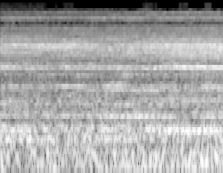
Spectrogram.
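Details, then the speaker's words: Gas furnace with no heat, control flashing pressure-switch-open codes: the inducer fan motor gives a harsh, steady roar with a high whistle and sounds rough; pressure problems with the inducer assembly suspected, not confirmed. "Definitely got some pressure problems here with this inducer fan motor assembly. Definitely something funky going on with that."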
